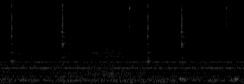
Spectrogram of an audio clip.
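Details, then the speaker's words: Rigol DM858 multimeter, hardware 1.02, DC volts autorange measuring about 8.7 V while monitored on an oscilloscope: sharp irregular relay clicks, about eight in under three seconds, no voltage drop seen; normal autoranging. "you hear the relay clicking, but if you watch on the oscilloscope, there is no drop seen. So, that means that meter looks like it's working properly."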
